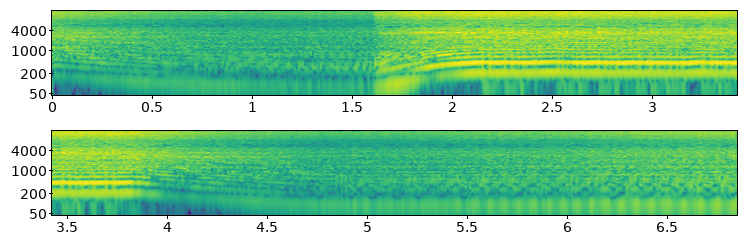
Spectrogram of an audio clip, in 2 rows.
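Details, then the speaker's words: Stihl MS391 chainsaw, before muffler mod, high reading 11,600: snaps to full throttle then revs sag slowly and hang before suddenly dropping to idle; hanging idle, possibly low jet needing tuning, not confirmed. "coming back down to idle though it's hanging for some time you can see there i did it a few times that's not a real comforting symptom"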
